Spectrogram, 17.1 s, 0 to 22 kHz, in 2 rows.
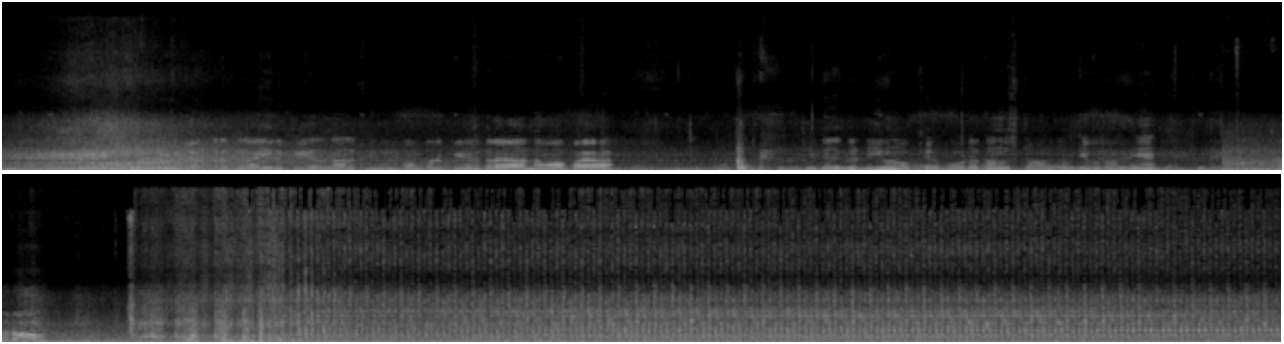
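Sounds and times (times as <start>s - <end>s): diesel engine starting and idling: 8.2s - 17.0s.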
